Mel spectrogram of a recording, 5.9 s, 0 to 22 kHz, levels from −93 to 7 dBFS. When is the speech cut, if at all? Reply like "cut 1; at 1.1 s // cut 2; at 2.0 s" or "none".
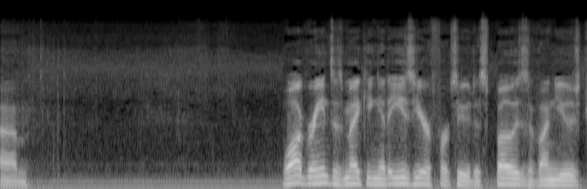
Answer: cut 1; at 4.5 s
